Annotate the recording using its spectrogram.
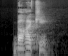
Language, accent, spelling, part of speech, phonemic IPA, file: French, France, baraqué, adjective / verb, /ba.ʁa.ke/, LL-Q150 (fra)-baraqué.wav
- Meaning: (adjective) buff, yoked, beefy (hefty, well-built); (verb) past participle of baraquer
